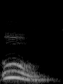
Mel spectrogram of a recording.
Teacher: your tongue is towards the back and it's high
